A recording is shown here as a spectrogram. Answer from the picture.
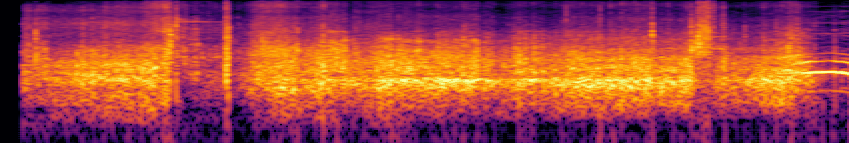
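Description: Skateboard wheels rolling on asphalt in a steady hum. Two sharp clacks of the board come a little over a second in, and another comes about five seconds in.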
